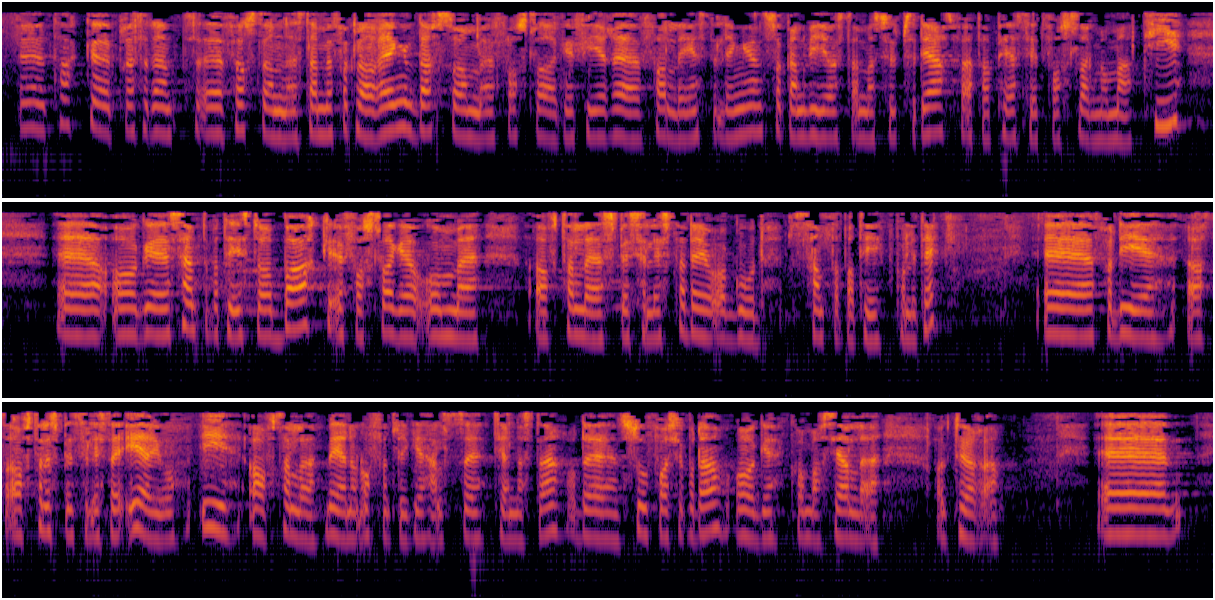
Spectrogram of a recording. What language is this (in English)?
Norwegian Nynorsk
